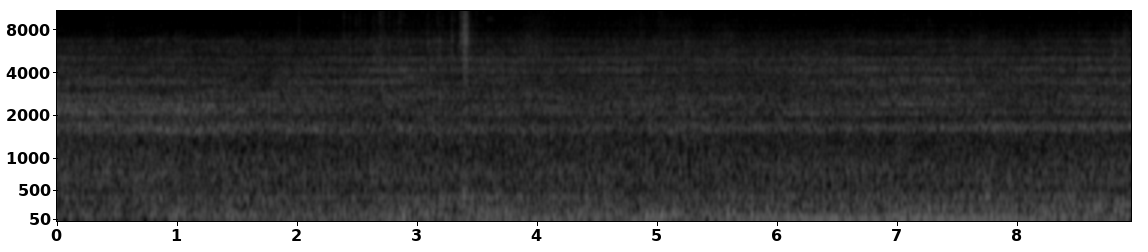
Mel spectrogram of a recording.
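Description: Passenger coaches of a train rolling past on the rails: a steady rumble and rail noise that grows heavier in the low end about halfway through, with a single sharp click about three and a half seconds in.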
